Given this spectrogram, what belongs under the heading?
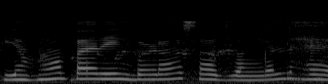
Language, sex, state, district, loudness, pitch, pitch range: Hindi, female, Uttar Pradesh, Hamirpur, -43 LUFS, 235 Hz, 220-250 Hz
